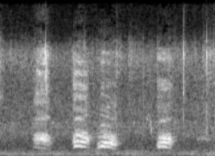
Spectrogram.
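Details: Crow calling with four harsh, nasal caws in about two seconds, the middle two close together, against a faint steady hum.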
